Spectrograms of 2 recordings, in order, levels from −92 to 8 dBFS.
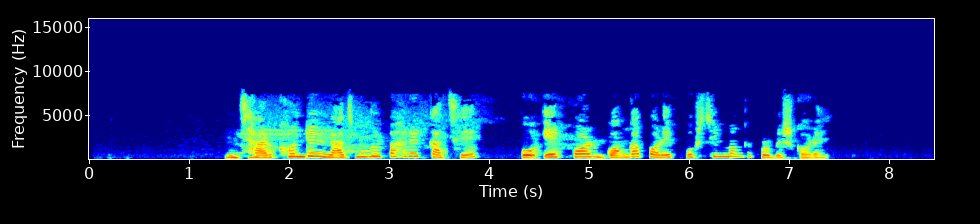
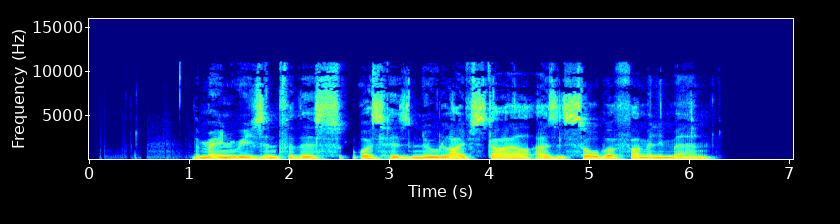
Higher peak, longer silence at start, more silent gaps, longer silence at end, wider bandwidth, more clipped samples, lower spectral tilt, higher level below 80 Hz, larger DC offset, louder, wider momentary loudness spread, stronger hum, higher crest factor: first, -2 dBFS vs -10 dBFS; first, 1.35 s vs 1.05 s; neither; first, 1.1 s vs 0.8 s; second, 7.8 kHz vs 11.5 kHz; neither; about the same, -4.5 dB/octave vs -5.5 dB/octave; about the same, -66 dBFS vs -64 dBFS; neither; first, -17 LUFS vs -26 LUFS; about the same, 8 LU vs 6 LU; neither; about the same, 16 dB vs 16 dB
